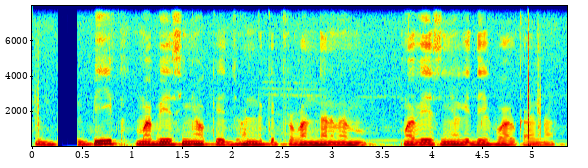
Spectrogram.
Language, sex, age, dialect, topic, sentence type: Hindi, male, 25-30, Awadhi Bundeli, agriculture, statement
